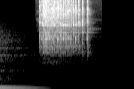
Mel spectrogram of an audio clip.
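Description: The low tail of heavy rock intro music fades out. Then a short, bright ratcheting click sound effect runs for about a second and cuts off suddenly.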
